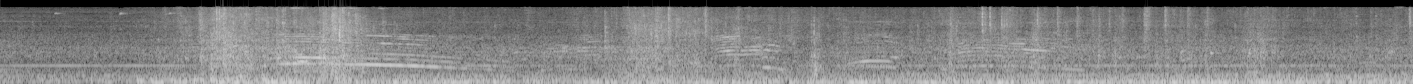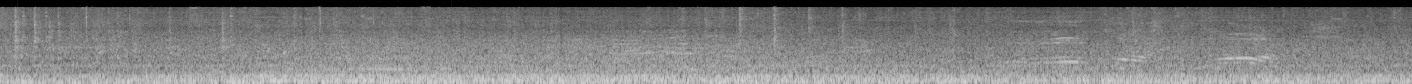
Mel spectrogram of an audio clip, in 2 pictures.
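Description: Jet engines roar louder as the airliner slows down.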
